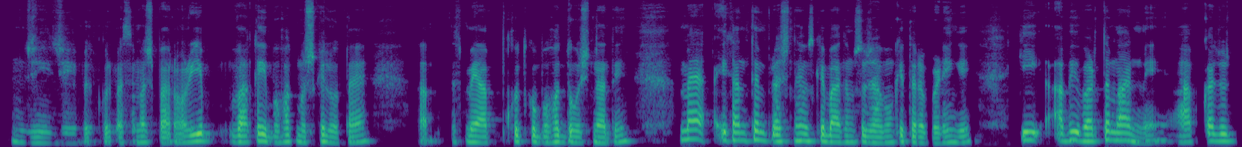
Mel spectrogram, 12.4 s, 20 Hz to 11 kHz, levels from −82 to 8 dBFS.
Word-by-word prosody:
जी, 125 -3 -7
जी 115 -1 -9
बिल्कुल - - -6
मैं - - -1
समझ 135 0 -4
पा - - 0
रहा - - -3
हूँ - - 0
और 140 - +1
ये 160 +2 +8 0.3
वाक़ई 140 +3 +4
बहुत 150 +4 -2
मुश्किल 135 +2 0
होता 125 +1 -2
है, 145 +4 -2 0.5
अब 165 -1 -5
इसमें 140 -2 0
आप 130 0 +1
खुद 145 +1 0
को 145 - +1
बहुत 130 +3 +1
दोष 130 -1 0
ना 125 -1 +4
दें। 135 +2 -3 0.6
मैं 205 +1 +5 0.2
एक 180 - +2
अंतिम 175 +1 +3
प्रश्न 155 +2 +1
है 165 - +3
उसके 155 0 +2
बाद 140 -2 +3
हम 140 - -4
सुझावों 130 -1 +1
की 145 - 0
तरफ 130 -5 +1
बढ़ेंगे, 130 +3 -2 0.5
कि 365 0 +4 0.2
अभी 175 +3 +5
वर्तमान 170 +1 +3
में 170 +1 -7 0.2
आपका 145 +3 +1
जो - - +4
145 Hz, 205 wpm, -24 LUFS, 130-160 Hz, 0.6 s, ये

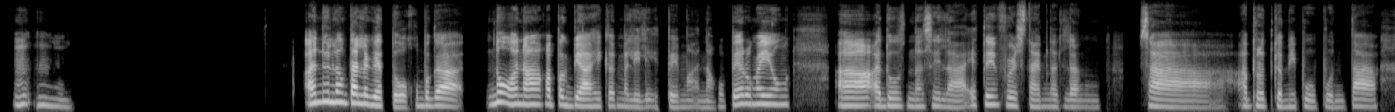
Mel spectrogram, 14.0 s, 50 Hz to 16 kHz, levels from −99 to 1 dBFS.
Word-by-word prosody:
Mm. 225 -7 -9 2.3
Ano 300 +4 +5
lang 305 -1 +3
talaga 255 -6 +7
'to, 170 -5 -4
kumbaga, 205 -2 +2 0.3
noon 255 -2 +3
nakakapagbiyahe 225 -5 +3
kang 200 0 -6
maliliit 180 -3 -9
pa 170 - -4
'yong 170 - -14
mga 175 -1 -13
anak 165 -1 -12
ko. 180 - -15
Pero 250 +2 +2
ngayong, 245 -1 +3 0.5
ah, 210 0 +5
adult 200 0 -4
na 190 -1 -9
sila, 185 -5 -4
ito 230 - -4
'yong 235 0 0
first 215 -3 -3
time 185 -1 -4
nag 185 -1 -11
lang, 175 -2 -10 0.4
sa 210 -2 +2 0.8
abroad 200 -1 -5
kami 180 -1 -7
pupunta. 180 +1 -7
200 Hz, 135 wpm, -26 LUFS, 180-235 Hz, 2.3 s, talaga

